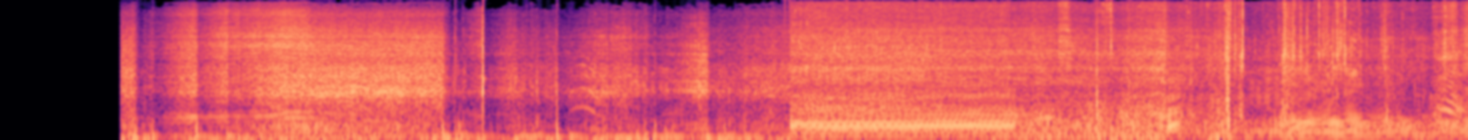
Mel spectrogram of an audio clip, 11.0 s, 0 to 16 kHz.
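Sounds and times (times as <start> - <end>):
dirt bike engine revving: 0.9 - 11.0.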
